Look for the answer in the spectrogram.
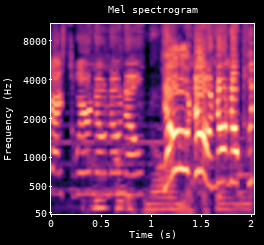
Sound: panics

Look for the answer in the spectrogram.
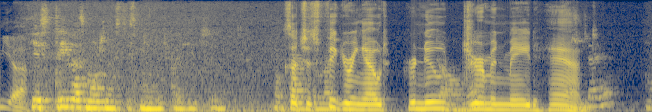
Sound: speaking russian

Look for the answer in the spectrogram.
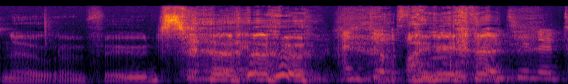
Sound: laugh

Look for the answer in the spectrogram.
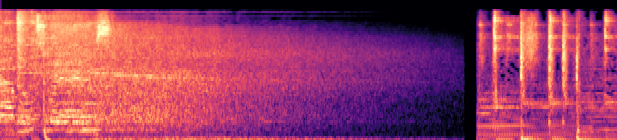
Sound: plane engine roaring; cheerful music

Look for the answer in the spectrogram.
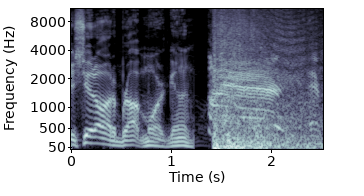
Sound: sounds of rocket launcher

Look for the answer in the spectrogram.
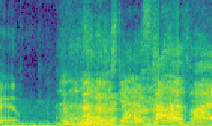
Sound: everyone laughs

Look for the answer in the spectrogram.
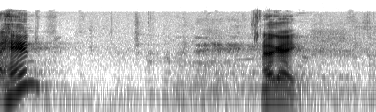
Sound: audience laughing

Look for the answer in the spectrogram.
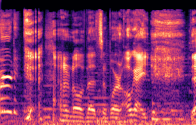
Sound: laughs

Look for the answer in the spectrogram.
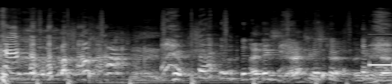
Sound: everybody laughing; laughing

